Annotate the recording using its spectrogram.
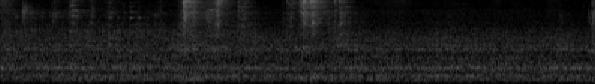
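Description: A small dog's claws patter on a wooden floor.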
